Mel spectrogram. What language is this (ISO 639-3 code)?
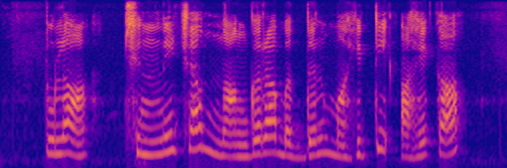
mar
